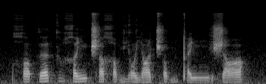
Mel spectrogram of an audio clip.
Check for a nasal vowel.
absent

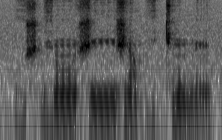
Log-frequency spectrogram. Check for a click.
absent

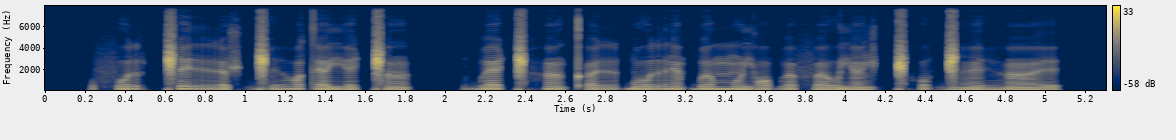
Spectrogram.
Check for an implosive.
present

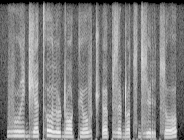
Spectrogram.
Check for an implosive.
absent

